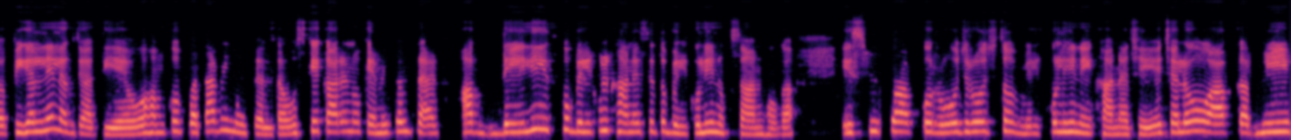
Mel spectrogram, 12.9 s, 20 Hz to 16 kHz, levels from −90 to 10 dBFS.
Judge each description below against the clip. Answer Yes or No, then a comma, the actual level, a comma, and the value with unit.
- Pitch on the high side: Yes, high, 230 Hz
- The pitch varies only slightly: No, average, 3.3 semitones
